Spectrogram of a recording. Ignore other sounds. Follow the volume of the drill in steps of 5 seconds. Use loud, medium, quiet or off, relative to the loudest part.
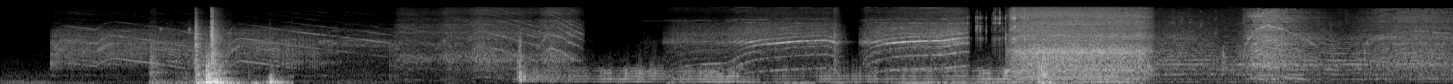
quiet, loud, loud.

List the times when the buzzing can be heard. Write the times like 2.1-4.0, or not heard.
5.1-14.4.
